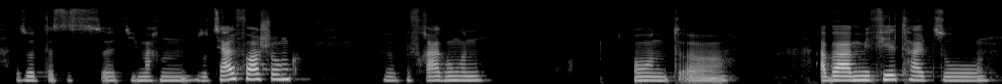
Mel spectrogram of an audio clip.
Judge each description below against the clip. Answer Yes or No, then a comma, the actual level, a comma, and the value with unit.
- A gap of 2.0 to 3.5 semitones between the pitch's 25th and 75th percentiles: No, narrow, 1.5 semitones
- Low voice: No, medium, 185 Hz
